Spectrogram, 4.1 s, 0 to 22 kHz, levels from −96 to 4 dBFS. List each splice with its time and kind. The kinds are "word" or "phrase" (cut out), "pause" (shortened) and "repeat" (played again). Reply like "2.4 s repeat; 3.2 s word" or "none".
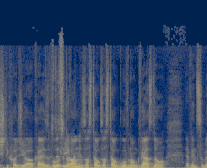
2.0 s repeat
